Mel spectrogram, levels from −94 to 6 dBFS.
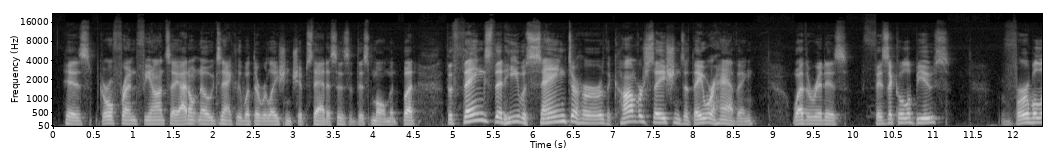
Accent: American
